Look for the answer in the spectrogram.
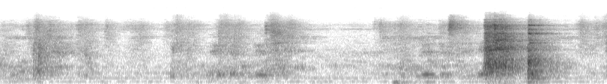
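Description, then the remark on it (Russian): Kitchen handling noises as a plate is taken out among soft rustles and bumps, ending in a louder pair of dish clatters near the end. “Возьму-ка я еще одну тарелку.”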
